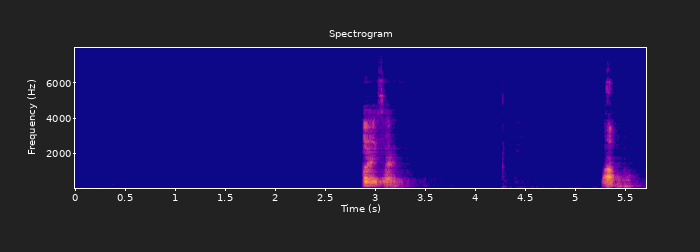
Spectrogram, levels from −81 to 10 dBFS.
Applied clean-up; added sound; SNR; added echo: neural mask model DeepFilterNet 3.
